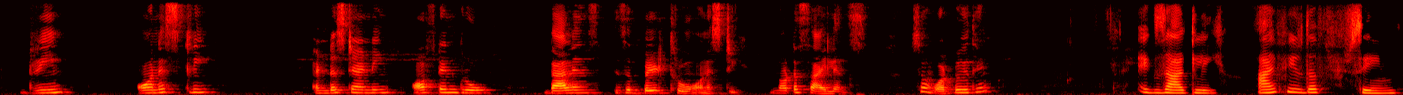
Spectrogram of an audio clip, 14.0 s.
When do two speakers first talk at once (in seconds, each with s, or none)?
none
